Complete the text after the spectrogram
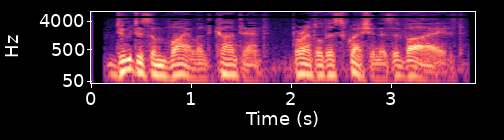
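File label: due to violence discretion, male spoken word; VOCALS and SPOKEN WORD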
